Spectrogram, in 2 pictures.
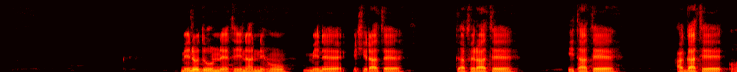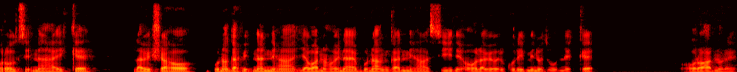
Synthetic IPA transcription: mɪnɔd̪uːnːɛt̪iːnɐnːɪɦʊmɪnɛkʼɪʃɪɾɐt̪ɛ | ɡ̥ɐfɪɾɐt̪ɛ | ɪt̪ɐt̪ɛ | ʔɐɡɐt̪ehɔɾɔnsɪ̰nːɐhɐjkːɛ | lɐwɪʃːɐɦɔbʊnɐɡɐfɪnɐnːɪɦɐjɐwɐnɐhɔjnɐjbʊnɐŋɡɐnːɪɦɐsiːnɛʔolɐwɛɔɾɪkʊɾɪmɪnɔd̪uːnːɛkːɛ | hɔɾɔanːɔɾe

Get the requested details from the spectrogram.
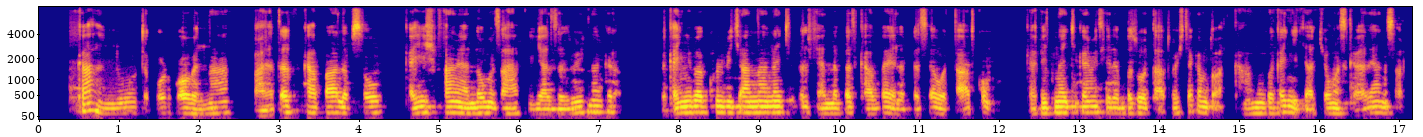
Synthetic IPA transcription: kʰahɨnːut̪ʼɨkʼuɾkʼoβɨnːa | b̥a̰lət̪ʼɨlfkʰabːaləβsəw | kʼəjːɪʃɪ̥fanjalːəwməsʼahafɨjːazːəzujɛnəɡːəɾal | b̥əkʼəɲːbəkʰːulbɨt͡ʃʼanːanət͡ʃʼːt̪ʼɨlfjalːəbːət̪kʰabːajɛləbːəsəwɔt̪ʼːat̪kʰʼom | kʰəfit̪nət͡ʃʼːɪkʼəmit̪jɛləbːəsuwɔt̪ʼːa̰t̪ʰo̞t͡ʃːt̪ʰəkʼəmt̪ʼwa̰lkʰahɨnubəkʼəɲːɪd͡ʒːat͡ʃːɛwməskʰəɾjanəsa̰lu

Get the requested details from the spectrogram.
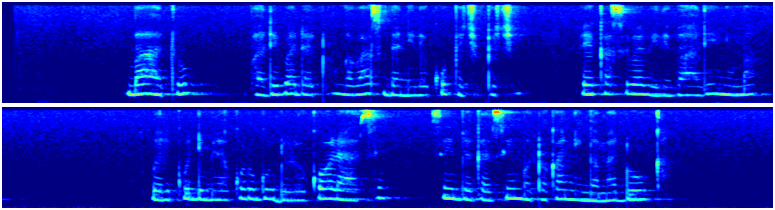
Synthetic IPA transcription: βaːtuβaliβadatuŋɡaβasudanile̞kupeci̥peci | βe̞kasiβaβiɾiβaliɲuma | βalikudimiɾakuluɡudoloko̞lasiz̥iːmbeɡazimo̞to̞kaniŋɡamaduːkḁ

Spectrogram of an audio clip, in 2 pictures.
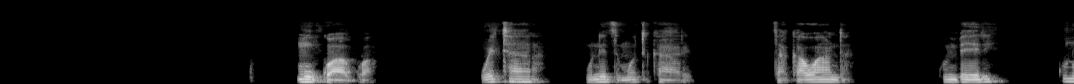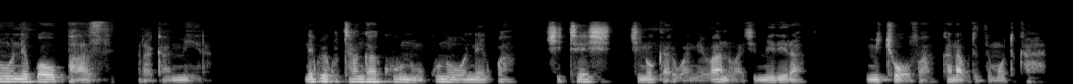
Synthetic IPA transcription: muɡʱwaɡʱwa | we̞tʰaɾa | une̞d͡zimo̞to̥kʰaɾi | d͡zakawanda | kumbe̞ri | kuno̞ːne̞kwawo̞bʱazi | rakamiːra | ne̞k̬we̞kutaŋɡakʰuno̞kuno̞ːne̞kwa | t͡ʃitʰe̞ʃi̥ | t͡ʃino̞ɡʱarrwane̞ʋan̤uʋat͡ʃimiɾiɾa | mit͡ʃo̞vakanakutid͡zimo̞to̥kʰaːri

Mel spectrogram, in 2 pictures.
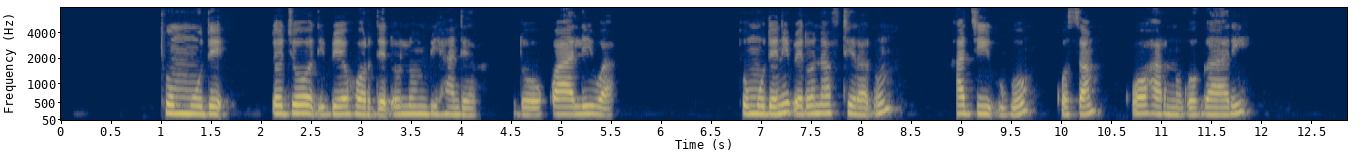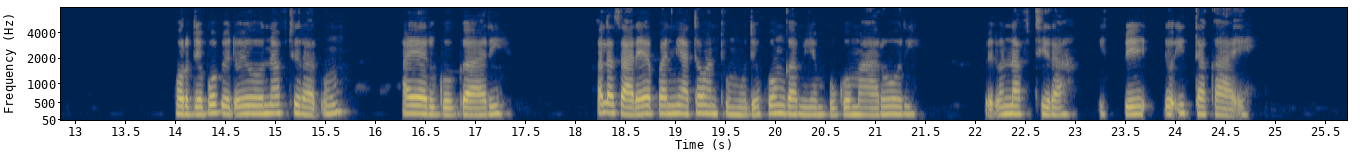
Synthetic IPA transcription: tumːudɛ | ɗɔd͡ʒoːɗibɛɦɔɾdɛɗɔlumbiɦandɛɾ | dɔkwaliwa | tumːudɛniɓɛɗɔnaftiɾaɗum | had͡ʒiɗuɡɔ | kɔsam | kɔɦaɾnuɡɔɡaːɾi | hɔɾdɛbɔɓɛɗɔnaftiɾaɗum | hajaɾiɡɔɡaɾi | kalasaɾɛapanːiatawantumːudɛkɔŋɡamjembuɡɔmaɾoɾi | ɓɛ̰ɗɔnaftʰiɾa | ɗɔʔitːakaʔɛ̰

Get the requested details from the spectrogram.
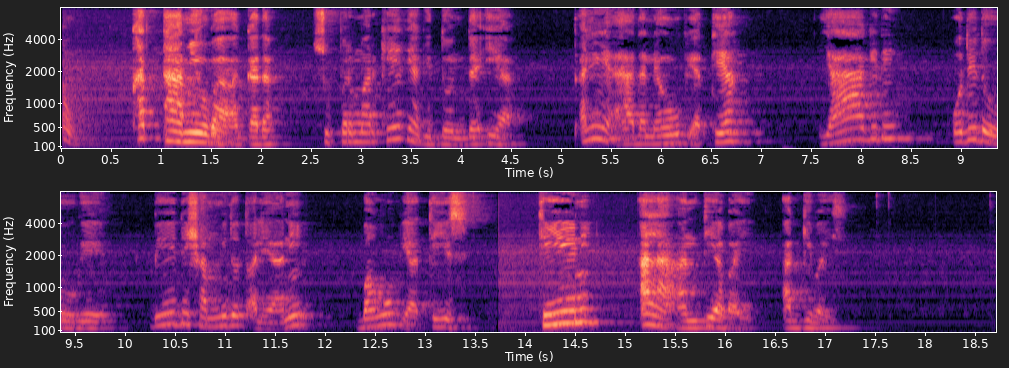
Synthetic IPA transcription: ɐw | kɐt̪ːaːmɪjɔbaːɐɡːɐd̪ɐ | sʊpːɛɾmɐɾke̞ːt̪ɪjaɡɪd̪ːɔnd̪ɛʔɪja | t̪ʼɐlɪjɛʔaːd̪ɐnɛhuːpʼɪjɐt̪ːɪjɐ | jaːɡɪd̪ɪ | ɔd̪ɪd̪ɔːɡe̞ː | biːd̪ɪʃɐmːɪd̪ɔt̪ʼɐlɪjaːn | bɐhuːpʼɪjat̪ːɪjɪs | t̪iːnɪ | ʔɐlaːʔɐnt̪ːɪjɐbɐj | ɐɡːɪbɐjs

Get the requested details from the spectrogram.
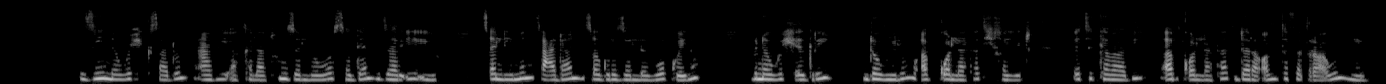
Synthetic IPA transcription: ʔɨzinɐwːɪħkʰɨ̥sad̪unʕaβiʔakʰɐlat̪ʰunzɐlːɐwo̞sɐɡɐnzɐɾʔiɨjːu | t͡sʼɐlːimɨnt͡sʼaʕd̪ant͡sʼɐɡuɾozɐlːɐwo̞kʰo̞jnu | bɨnɐwːɪħʔɨɡɾi | d̪ɐwiluaβkʼolːat̪ʰat̪jɪxɐjːɪd̪ | ʔɨt̪ʰikʰɐβaβi | ʔaβkʷʼo̞lːat̪ʰat̪d̪ɐɾa̰ʔʼo̰mt̪ʰɐfɐt̪ʼɾa̰wʊnɨjːu

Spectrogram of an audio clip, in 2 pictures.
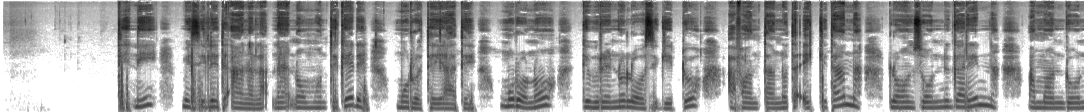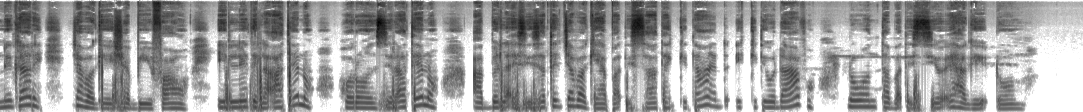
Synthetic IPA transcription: t̪ɪnɪmɪsɪlɛt̪ɪʔaːnɐlɐ̰ʔnɐɛnɔmːʊnt̪ɛɡɛd̪ɛmʊɾɔt̪ɛjaːt̪ɛmʊɾɔnoːɡ̥ɪbɾɛnːʊlo̞ːsɪɡɪd̪ːoɐfɐnt̪ɐnːɔt̪ɐʔɪkːɪt̪ɐnːɐloɔnsoːnːɪɡɐɾɪnːɐɐmɐnd̪oːnːɪɡɐɾɪd͡ʒɐbɐɡe̞ːʃːɐbiːfaːhɔʔɪlːɛt̪ɪlɐ̰ʔɐt̪ɛnɔhɔɾɔnsɪɾɐt̪ɛnɔʔɐbːɛlɐ̰ʔɪsiːsɐt̪ɛd͡ʒɐbɐɡɪjɐbɐt̪ʼɪsːaːt̪ɐkːɪt̪ɪkːɪt̪ɪhɔd̪aːfɔlɔwɔnt̪ɐbɐt̪ʼɪsːɪjo̰ʔɛhɐɡeːᶑoːmːɐ̥

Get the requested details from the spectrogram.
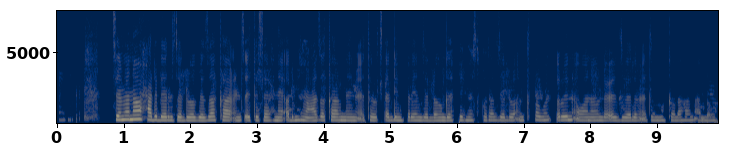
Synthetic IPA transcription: z̥ɐmɐnawiħad̪ɐd̪ɐɾbizɐlːɐwoɡɐzakʰaβʕɨ̰nt͡sʼizɨt̪ʰɐsɐɾħnajkʼɨ̰d̪mit̪maʕat͡sʼɐkʰaβnajmɨ̰ʔt̪ʰowt͡sʼɐlimfɨɾemzɐlːɐwonɡɐfiħmɐskʰot̪ʰat̪zɐlːɐwoʔɨ̰nt̪ʰɨ̥kɐβunt͡sʼɨɾunʔɨ̰wanawlɨʕɨlzɨβɐlɐmɨ̰ʔt̪ʰomɐkʰːɐlaxɐlunalːɐwu

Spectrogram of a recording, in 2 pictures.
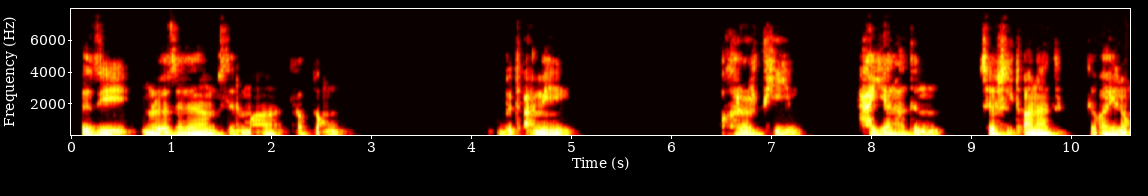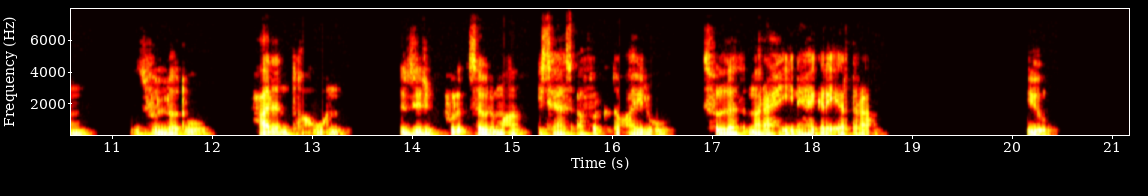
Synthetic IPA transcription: ʔɨzinɨɾʔɨzɐlɐnamɨslid̪ɨmːakʼɐβt̪ʰo̞m | bɨt̪ʼa̰ʕmi | axɾɨɾt̪ʰḭ | ħajalat̪ʰɨn | sɐβsɨlt̪ʼanat̪ʰːɐβahilo̞m | zɨfɨlːɐt̪ʼu | ħad̪ɐɨnt̪ʰɨxɐwːʊn | ʔɨzifɨlut̪ʼsɐβd̪ɨmːaisajasafɨ̰ɾkʼt̪ʰɐβahilu | z̥ɨfɨlːɐt̪mɐɾaħḭnajhaɡɐɾḭʔḛɾt̪ʰɨɾa̰ | ʔɨjːu

